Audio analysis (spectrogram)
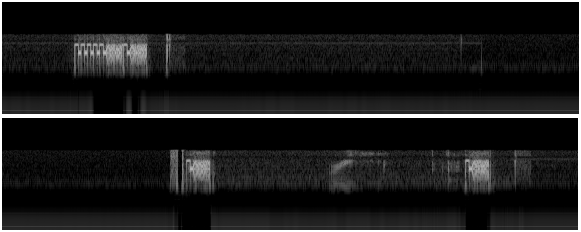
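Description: Dispatch alert tones for a BLS call to Belvedere Road and Brainerd Road, Harmony Township, with two patients, crackle over a two-way radio: a loud, steady tone burst, a pause of faint static, then another tone burst followed by garbled, tinny radio transmission.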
